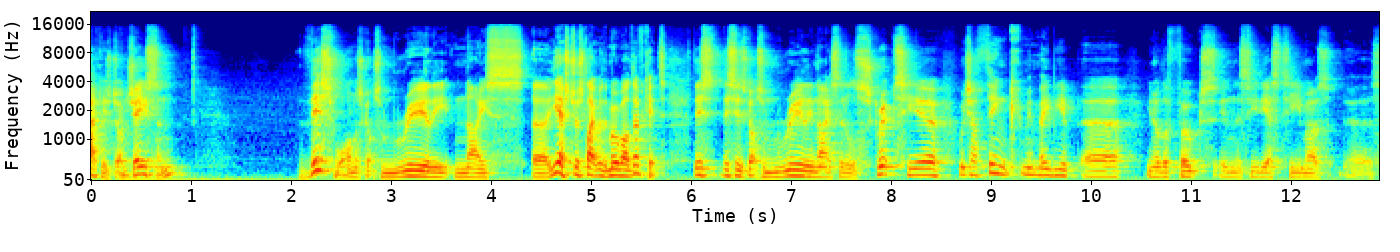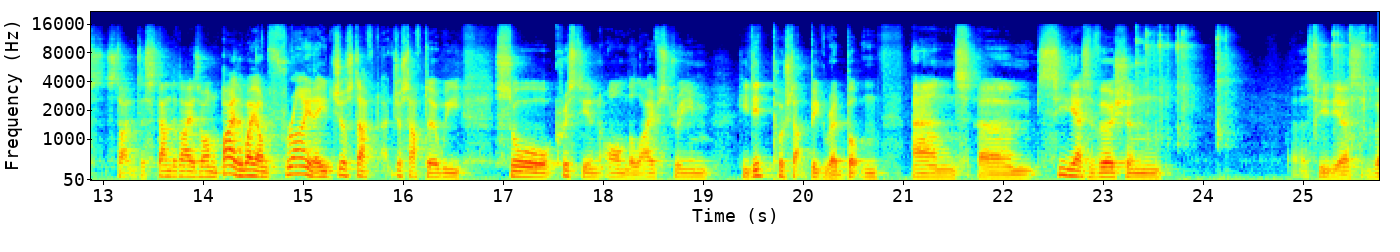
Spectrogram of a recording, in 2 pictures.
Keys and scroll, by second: 23.2-25.7 typing.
